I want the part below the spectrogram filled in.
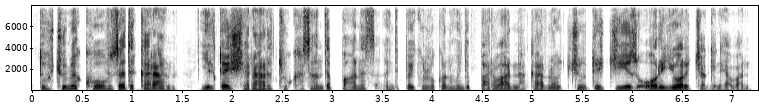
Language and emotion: Kashmiri, fearful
